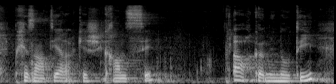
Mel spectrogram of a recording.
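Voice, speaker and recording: Fairly quick pace and fairly even intonation from a woman, amid noticeable background noise. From Quebec, Wendat, raised outside Wendake. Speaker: folk singer-songwriter. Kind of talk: casual interview.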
